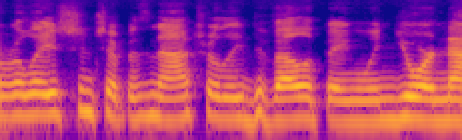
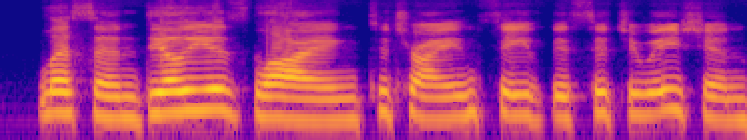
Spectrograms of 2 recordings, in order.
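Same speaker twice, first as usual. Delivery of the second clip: ordinary talk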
